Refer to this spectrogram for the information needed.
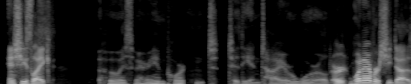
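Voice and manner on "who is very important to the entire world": barely audible, very quiet, low half-whisper. Retelling a book scene where she speaks so only one character hears, half-whispering. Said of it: "she like whispers it as silently as she can".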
